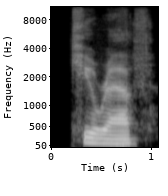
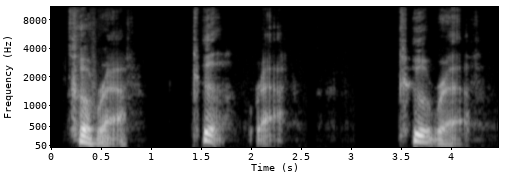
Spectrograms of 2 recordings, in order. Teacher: The Q sound is the back of the throat K sound found in Arabic · Shown in: second take · so it's more Qrath, Qrath, Qrath.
